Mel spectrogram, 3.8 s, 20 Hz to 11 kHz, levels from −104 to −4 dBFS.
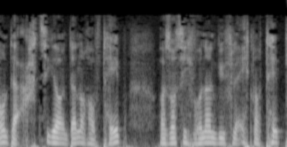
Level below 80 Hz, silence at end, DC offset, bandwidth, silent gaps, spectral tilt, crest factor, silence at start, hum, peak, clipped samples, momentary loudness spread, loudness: -44 dBFS; 0.1 s; under 0.1%; 8 kHz; none; -5.5 dB/octave; 18 dB; 0 s; none; -14 dBFS; under 0.1%; 5 LU; -32 LUFS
